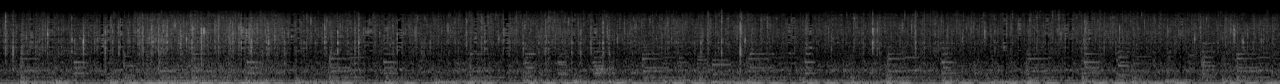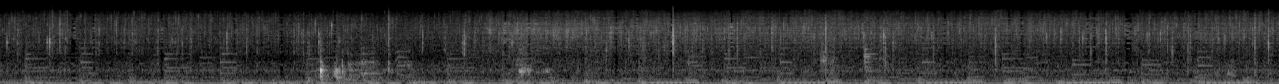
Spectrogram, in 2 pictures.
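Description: Monte Cristo sandwich with Gouda, New Orleans French style, frying in a pan, giving a steady low sizzle that runs throughout. One brief louder scrape comes partway through as it is flipped.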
